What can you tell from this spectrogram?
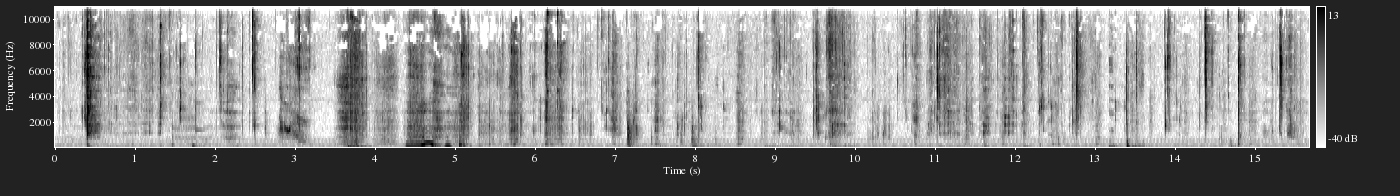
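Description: Close-miked crunchy biting and chewing of nacho tortilla chips: many short sharp crackles, loudest about four seconds in.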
